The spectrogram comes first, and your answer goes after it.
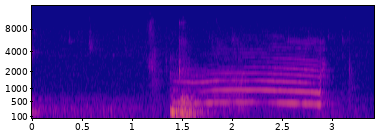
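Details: A playful pet caracal, chewing hard on her favourite toy and unwilling to give it up, gives one drawn-out, nasal meow-like call that sags slightly in pitch.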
